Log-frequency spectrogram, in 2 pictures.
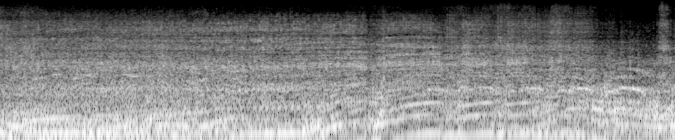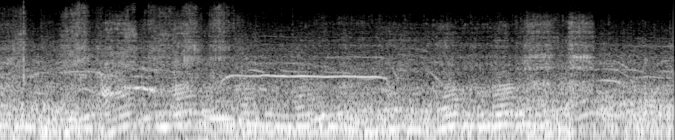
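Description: Car engines rev loudly and roar.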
